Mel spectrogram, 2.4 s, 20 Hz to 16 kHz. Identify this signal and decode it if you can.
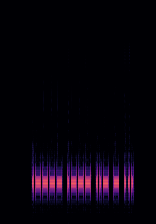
Morse code, heard as a keyed tone, about 44 wpm, 700 Hz. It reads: 1JUTS
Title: Five Challenging Letter-Number Combinations 45wpm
